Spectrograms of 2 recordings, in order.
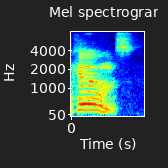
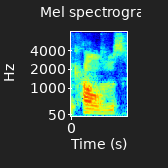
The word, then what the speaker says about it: Coombs: And he's like, everyone go subscribe to Ben Coombs. Well, actually, he said Ben Combs because he mispronounced my name.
